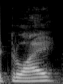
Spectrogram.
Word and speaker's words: Troy: बारे में बताया था टी आर ओ वाई आप हमारे यहां जो जुगाड़ है स्पेलिंग का उसके हिसाब से आप बोलोगे तो आप बोलोगे ट्रॉय या जैसे बॉय बोलते हो या टॉय बोलते हो तो ऐसी सूरत में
